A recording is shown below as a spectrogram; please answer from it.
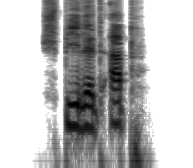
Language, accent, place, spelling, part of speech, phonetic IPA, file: German, Germany, Berlin, spielet ab, verb, [ˌʃpiːlət ˈap], De-spielet ab.ogg
- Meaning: second-person plural subjunctive I of abspielen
